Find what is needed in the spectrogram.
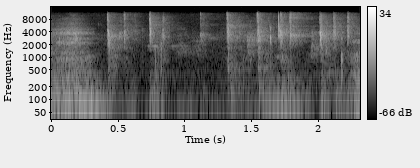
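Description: Faint typing on a computer keyboard: an irregular run of quick keystrokes as a short phrase is typed.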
